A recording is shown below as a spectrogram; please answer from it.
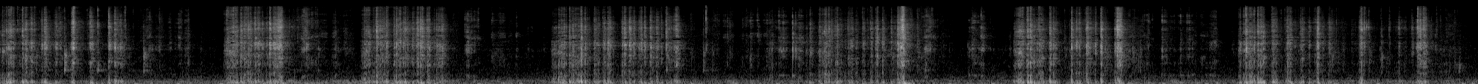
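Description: A small metal blade shaves the flattened side of a compressed-powder bath bomb ball, and the powder falls into a bowl. Dry, bright scraping strokes come in repeated bursts with short gritty crackles and light taps, separated by quieter pauses.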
